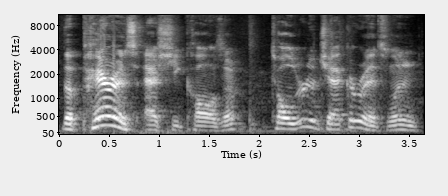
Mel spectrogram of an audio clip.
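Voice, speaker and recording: A man's voice: mid-range voice, big pitch swings, normal speed, pushed and bright. A man from the United States hosting a live stream in rambling, casual chat, chuckling as he goes.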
